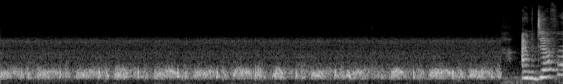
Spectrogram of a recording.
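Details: Fast whooshing pulses through a handheld home Doppler at 17 weeks of an IVF twin pregnancy (boy and girl), ending in a short noise burst; fetal heartbeat.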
